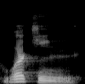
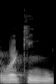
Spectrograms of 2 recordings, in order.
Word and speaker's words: working: young strong and working when you have iing at the end it makes a sound working not working G there's no G sound it's the sound working now sometimes when you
